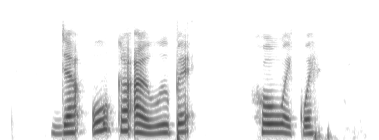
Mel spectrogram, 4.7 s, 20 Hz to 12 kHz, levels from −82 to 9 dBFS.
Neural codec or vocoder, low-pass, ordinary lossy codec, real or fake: codec, 16 kHz, 2 kbps, X-Codec, HuBERT features, trained on balanced general audio; 7.2 kHz; AAC, 48 kbps; fake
